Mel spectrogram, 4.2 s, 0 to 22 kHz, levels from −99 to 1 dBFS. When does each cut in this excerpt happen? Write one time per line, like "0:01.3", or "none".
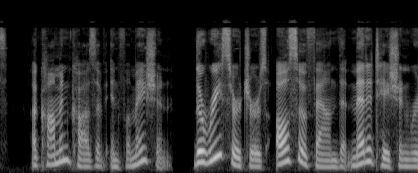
0:01.8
